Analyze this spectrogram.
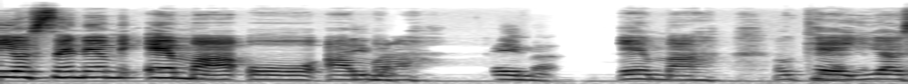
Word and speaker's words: Amer: out uh how do you say your surname emma or okay you're saying i am emma and i'm creating this this is the opportunity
